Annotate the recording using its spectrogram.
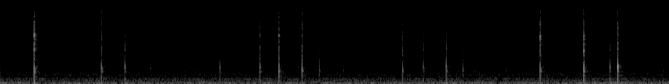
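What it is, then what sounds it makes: Fingernail tapping on a cardboard chip can. Fingernails tap quickly on the side of a tall cylindrical cardboard Pringles can, a composite paperboard chip can, held horizontally in both hands. The taps are sharp, dry, bright clicks that die away almost instantly, spaced irregularly with a few louder ones, over a low steady hum.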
